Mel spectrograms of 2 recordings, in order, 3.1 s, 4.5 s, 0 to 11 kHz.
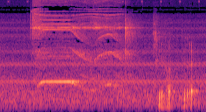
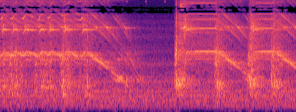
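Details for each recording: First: Turnigy SK450 quadcopter motor on stock Multistar ESC firmware, throttle driven straight from the receiver: the whine sweeps, then at low throttle it intermittently clicks and stutters. Fix is reflashing the ESCs. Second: Turnigy SK450 quadcopter motor after reflashing its Multistar ESC: quick throttle blips, whine snaps up and winds down cleanly, crisp responsive motor, far quicker than stock ESC; slight transmitter-receiver lag audible.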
